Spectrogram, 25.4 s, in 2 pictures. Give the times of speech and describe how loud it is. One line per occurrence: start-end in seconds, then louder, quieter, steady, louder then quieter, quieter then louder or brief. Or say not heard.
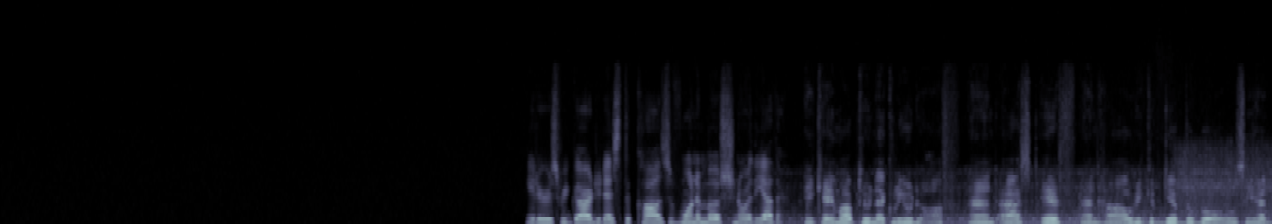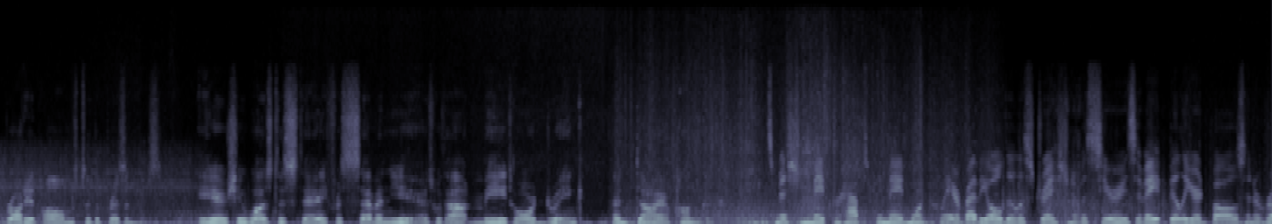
5.2-25.4 steady.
